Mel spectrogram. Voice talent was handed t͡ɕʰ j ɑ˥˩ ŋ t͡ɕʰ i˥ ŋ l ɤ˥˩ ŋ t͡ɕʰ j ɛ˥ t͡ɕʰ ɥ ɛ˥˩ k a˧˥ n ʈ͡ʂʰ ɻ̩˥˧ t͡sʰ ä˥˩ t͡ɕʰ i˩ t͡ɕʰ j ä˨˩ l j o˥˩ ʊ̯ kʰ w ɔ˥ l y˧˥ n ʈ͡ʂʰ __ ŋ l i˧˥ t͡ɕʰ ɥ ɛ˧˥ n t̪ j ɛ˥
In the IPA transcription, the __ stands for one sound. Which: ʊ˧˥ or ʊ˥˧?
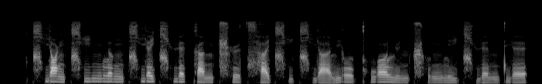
ʊ˧˥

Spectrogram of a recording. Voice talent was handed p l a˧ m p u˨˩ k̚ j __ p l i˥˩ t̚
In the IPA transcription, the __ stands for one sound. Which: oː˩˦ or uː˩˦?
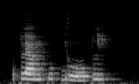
oː˩˦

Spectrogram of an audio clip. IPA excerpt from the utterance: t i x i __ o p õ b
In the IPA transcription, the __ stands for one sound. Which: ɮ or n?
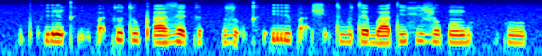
ɮ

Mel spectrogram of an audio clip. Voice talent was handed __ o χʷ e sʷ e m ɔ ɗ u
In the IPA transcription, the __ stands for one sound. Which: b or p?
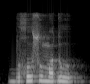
b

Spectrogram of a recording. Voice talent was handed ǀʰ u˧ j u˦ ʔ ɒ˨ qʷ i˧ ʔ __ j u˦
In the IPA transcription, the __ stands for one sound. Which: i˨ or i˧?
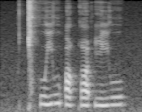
i˧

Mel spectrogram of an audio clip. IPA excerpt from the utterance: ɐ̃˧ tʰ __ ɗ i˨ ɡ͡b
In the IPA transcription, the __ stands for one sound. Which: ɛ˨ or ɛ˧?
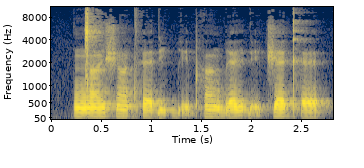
ɛ˨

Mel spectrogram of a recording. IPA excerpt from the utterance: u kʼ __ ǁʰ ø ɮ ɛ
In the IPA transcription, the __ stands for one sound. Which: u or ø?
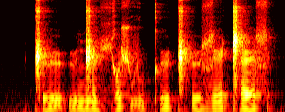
ø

